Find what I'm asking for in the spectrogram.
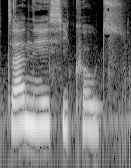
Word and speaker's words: Ta-Nehisi Coates: Alors, Ta-Nehisi Coates.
